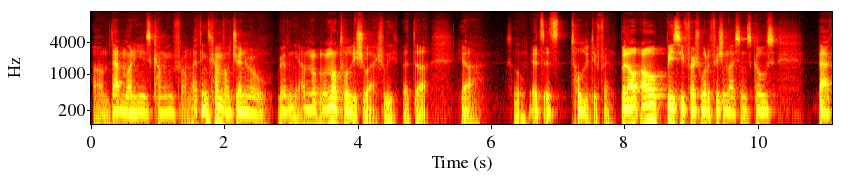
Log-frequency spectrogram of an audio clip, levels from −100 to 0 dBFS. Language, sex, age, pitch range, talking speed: English, male, 20-39, 95-130 Hz, 200 wpm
